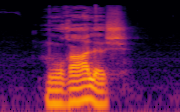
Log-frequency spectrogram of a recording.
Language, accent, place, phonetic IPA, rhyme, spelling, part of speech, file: German, Germany, Berlin, [moˈʁaːlɪʃ], -aːlɪʃ, moralisch, adjective, De-moralisch.ogg
- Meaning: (adjective) moral; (adverb) morally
